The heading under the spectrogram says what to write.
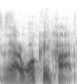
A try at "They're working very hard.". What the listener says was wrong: They're working very hard. Not walking. Working, not walking.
